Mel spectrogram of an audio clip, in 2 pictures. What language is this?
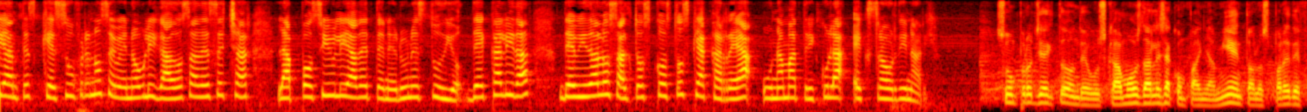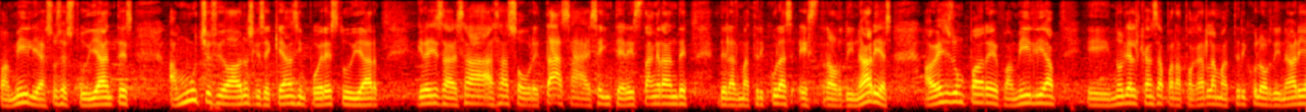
Spanish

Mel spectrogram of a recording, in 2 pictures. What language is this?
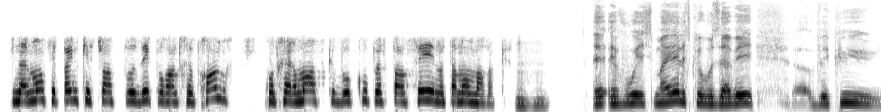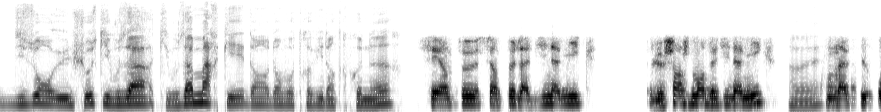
French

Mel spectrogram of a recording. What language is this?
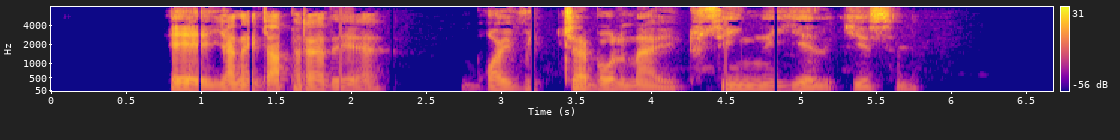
Uzbek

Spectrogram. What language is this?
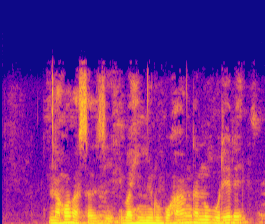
Kinyarwanda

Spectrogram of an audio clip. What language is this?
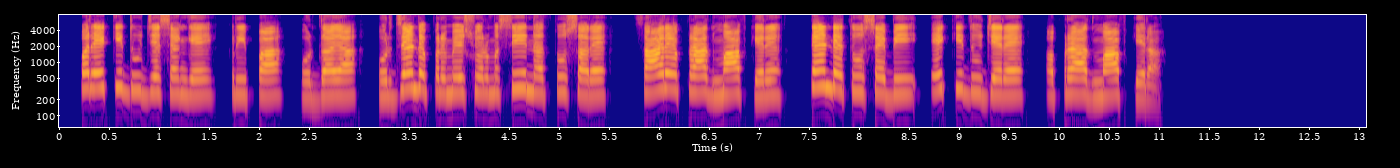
Kullu Pahari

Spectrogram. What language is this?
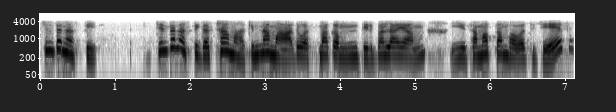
Sanskrit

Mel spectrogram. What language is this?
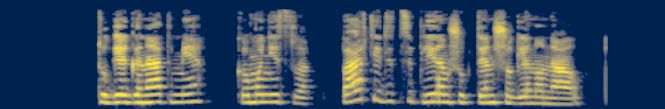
Mari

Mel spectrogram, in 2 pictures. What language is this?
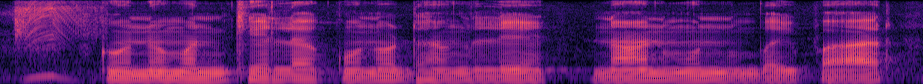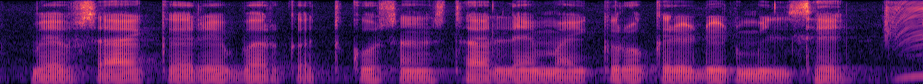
Chhattisgarhi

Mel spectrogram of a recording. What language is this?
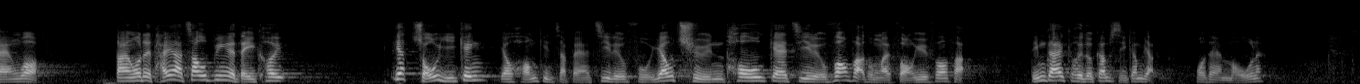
Cantonese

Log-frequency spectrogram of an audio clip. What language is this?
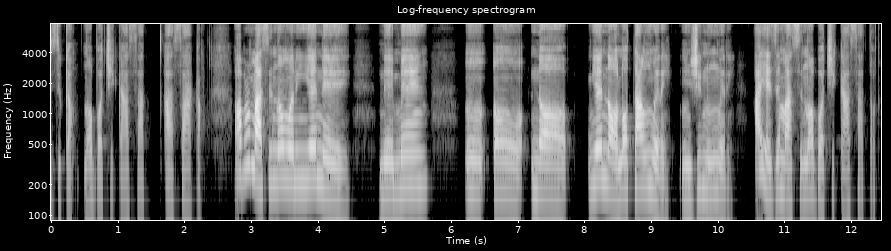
Ikwere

